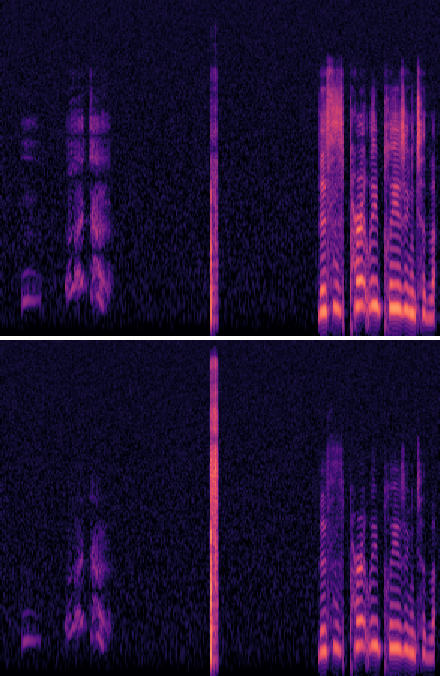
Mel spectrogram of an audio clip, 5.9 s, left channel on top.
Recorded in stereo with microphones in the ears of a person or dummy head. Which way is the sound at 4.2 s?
70° left (ahead or behind).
